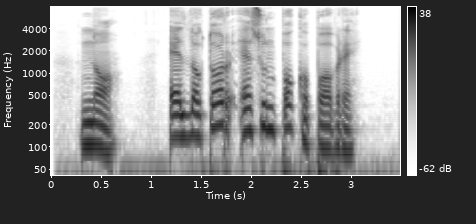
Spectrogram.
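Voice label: no the doctor mr lopez is a little poor, spanish, male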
